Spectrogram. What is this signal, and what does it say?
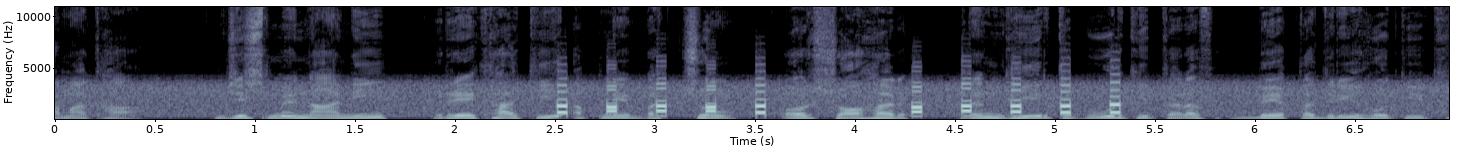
DTMF, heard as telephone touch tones, dialled by machine, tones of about 50 ms, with speech in Urdu. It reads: 27872 48523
